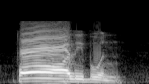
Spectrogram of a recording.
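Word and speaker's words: Talibun (طَالِبٌ): Hadha talibun. The ta should be distinguished from ta. It's not talib, it's talib. Ta, fatta, alif, long vowel, lam, kasra, short vowel, ba with tanween. Three syllables. Talibun.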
